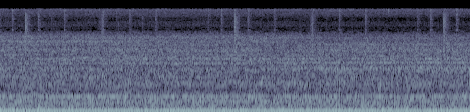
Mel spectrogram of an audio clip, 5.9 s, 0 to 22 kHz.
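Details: Mr. Heater Big Maxx 80,000 BTU natural-gas garage heater, after a hose connector was fitted to tighten over the fan to cure noise and vibration: steady smooth low hum with no knocking or rattle, normal fan running.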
